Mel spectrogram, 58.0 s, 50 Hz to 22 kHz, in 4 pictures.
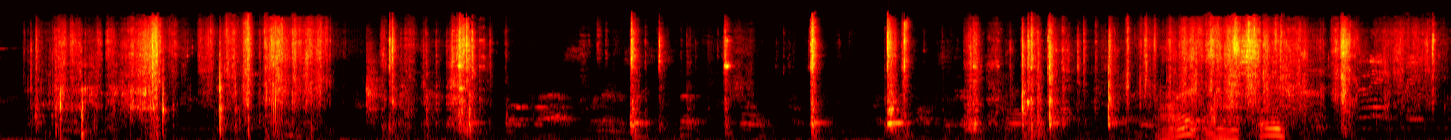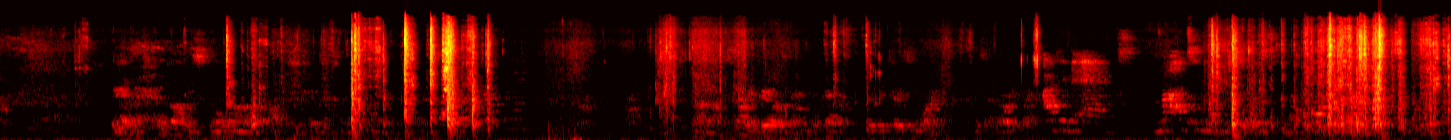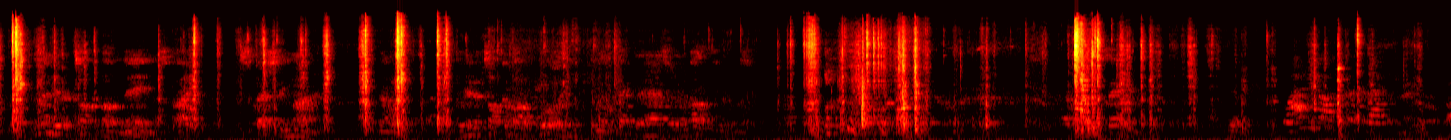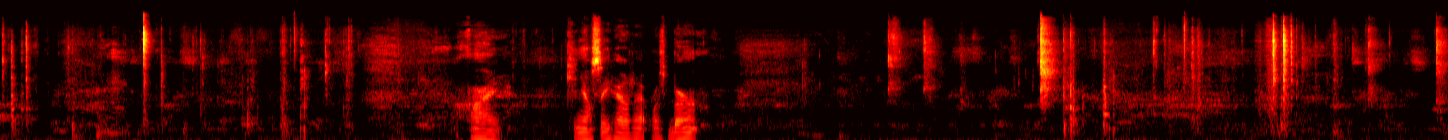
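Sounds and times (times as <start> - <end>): hands clicking and rattling wires: 53.9 - 58.0.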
